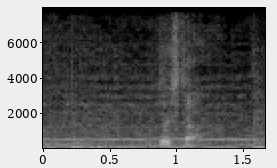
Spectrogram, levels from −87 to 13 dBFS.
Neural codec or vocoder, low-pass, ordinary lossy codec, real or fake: codec, 16 kHz, 8 kbps, FreqCodec, smaller model; none; none; fake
